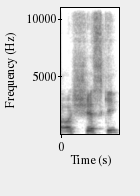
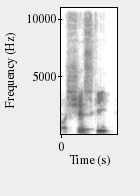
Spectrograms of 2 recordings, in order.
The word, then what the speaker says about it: Olszewski: So Ray Ray's gone and we have Gunna Olszewski. That's how you say it. Olszewski, coming to the Steelers.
